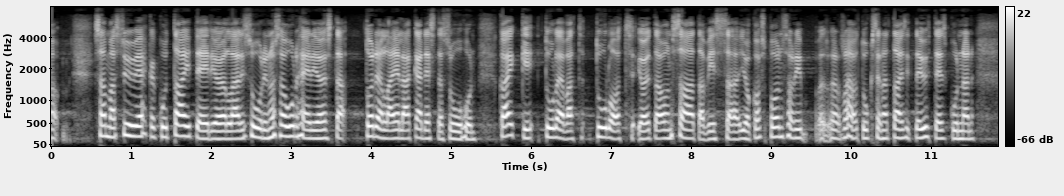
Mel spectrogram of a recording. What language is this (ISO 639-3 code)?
fin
